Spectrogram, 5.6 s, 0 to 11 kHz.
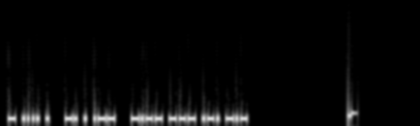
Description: Morse code, heard as a keyed tone, about 38 wpm, 700 Hz. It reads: THE NEW YORK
